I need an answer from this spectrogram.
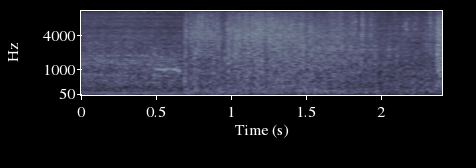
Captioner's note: explosion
